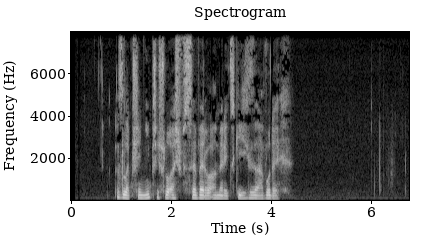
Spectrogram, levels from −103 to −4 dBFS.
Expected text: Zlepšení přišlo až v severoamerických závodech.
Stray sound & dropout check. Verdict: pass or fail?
pass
